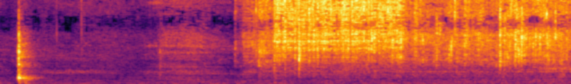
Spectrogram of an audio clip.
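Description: Water running from a kitchen sink tap: a brief knock, then a soft trickle that swells into a steady, close gushing stream hitting the basin.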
